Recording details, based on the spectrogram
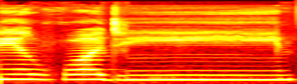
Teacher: یا ساکن سے پہلے زیر ہے، یا مدہ۔ حروف مدہ کے بعد اگر وقف ہو رہا ہو تو وہاں مد عارض ہوتی ہے، تو اسے 3 الف کے برابر کھینچ کر پڑھیں گے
